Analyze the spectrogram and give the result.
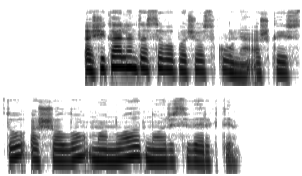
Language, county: Lithuanian, Kaunas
